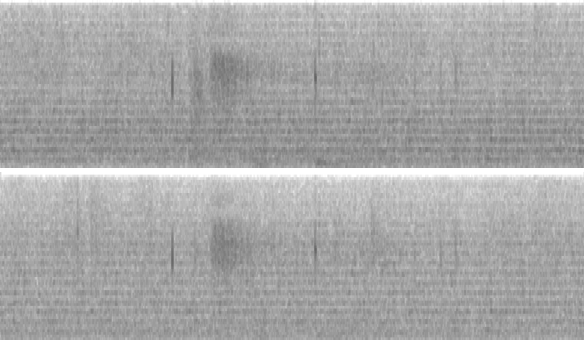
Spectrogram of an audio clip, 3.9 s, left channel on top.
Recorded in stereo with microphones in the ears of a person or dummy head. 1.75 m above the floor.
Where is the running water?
25° left (ahead or behind).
